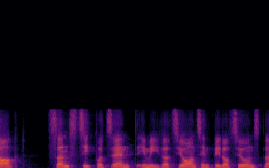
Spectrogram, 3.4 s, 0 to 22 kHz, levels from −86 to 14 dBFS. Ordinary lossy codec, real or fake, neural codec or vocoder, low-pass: none; fake; codec, 16 kHz, 0.2 kbps, FocalCodec; none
